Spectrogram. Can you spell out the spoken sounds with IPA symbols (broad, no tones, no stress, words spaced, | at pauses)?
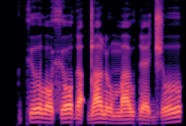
kʲɤ lɔxʲɔɗaʔ ɖaɳɤ mau̯ɗɛ d͡ʒɤ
